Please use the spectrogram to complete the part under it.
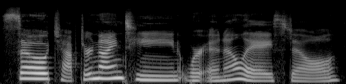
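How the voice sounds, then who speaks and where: A woman's voice: medium pitch, lively intonation, slow pace, a little mellow, clear, resonant tone, dry recording, studio quality. A woman co-hosting a podcast, recapping a book in an informal, playful chat. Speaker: podcast co-host.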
